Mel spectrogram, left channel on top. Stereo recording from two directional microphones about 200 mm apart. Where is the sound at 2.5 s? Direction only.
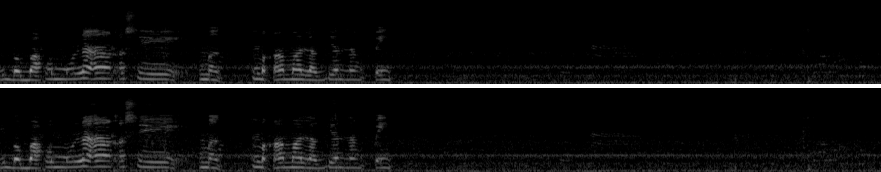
25° right (ahead or behind).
